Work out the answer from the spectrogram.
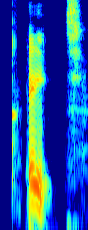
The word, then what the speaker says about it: eight: days in every week eight eight eight so the next number is the number eight this has an interesting spelling it's pronounced eight eight is a lucky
